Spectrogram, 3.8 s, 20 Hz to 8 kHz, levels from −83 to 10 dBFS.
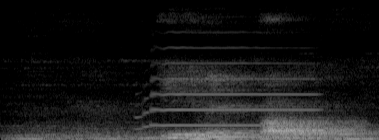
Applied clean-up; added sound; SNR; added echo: none; Trumpet; 15 dB; reverberation time 2.2 s.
